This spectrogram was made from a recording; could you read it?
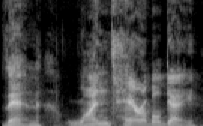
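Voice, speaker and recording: A man reading a children's story aloud in an expressive, deliberate way, with casual, chatty asides. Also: medium pitch, a little hiss or hum. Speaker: storybook reader.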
